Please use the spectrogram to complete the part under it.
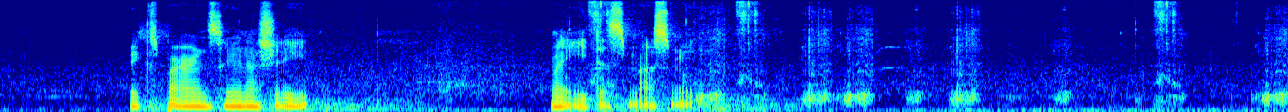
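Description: A person chews and gulps down food.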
